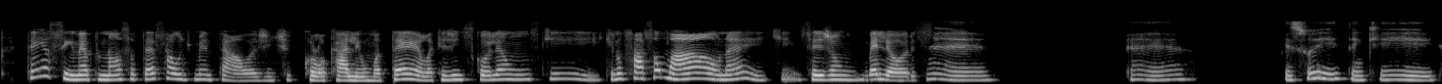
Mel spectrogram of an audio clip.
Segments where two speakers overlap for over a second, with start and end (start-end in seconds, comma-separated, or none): none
